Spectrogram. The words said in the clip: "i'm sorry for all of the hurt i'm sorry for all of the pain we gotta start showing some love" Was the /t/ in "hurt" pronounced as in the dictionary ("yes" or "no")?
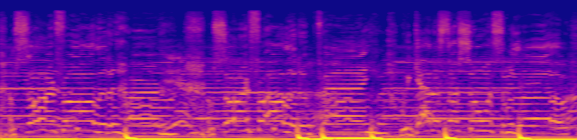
no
